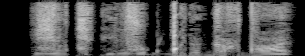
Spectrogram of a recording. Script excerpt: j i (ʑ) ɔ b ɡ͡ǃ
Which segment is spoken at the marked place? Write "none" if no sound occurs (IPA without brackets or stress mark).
z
